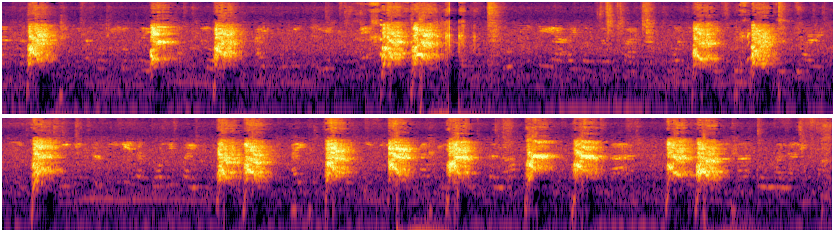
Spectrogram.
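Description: A dog giving a long series of short, sharp play barks in irregular groups of one to three, while roughhousing with a kitten.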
